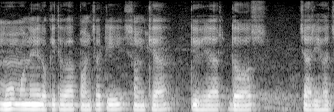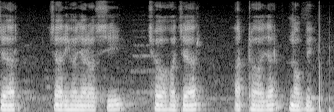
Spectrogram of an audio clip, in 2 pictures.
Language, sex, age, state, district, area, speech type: Odia, male, 18-30, Odisha, Boudh, rural, spontaneous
